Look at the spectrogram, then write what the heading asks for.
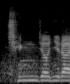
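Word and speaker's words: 清真: 이렇게 만들어진 음식은 이슬람 신도들이 운영하는 가게에서만 먹을 수 있는데 란저우시 내에서 흔히 볼 수 있는 중국식 발음으로 칭전이라 읽히는 간판이 그 표식이다.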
